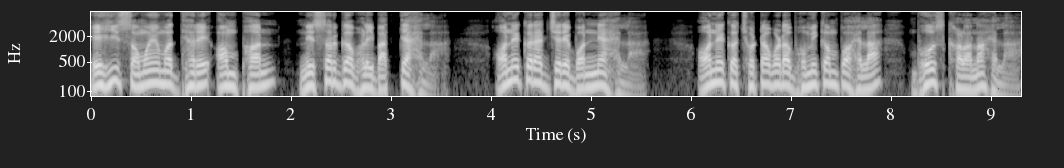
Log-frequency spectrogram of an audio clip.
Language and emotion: Odia, neutral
